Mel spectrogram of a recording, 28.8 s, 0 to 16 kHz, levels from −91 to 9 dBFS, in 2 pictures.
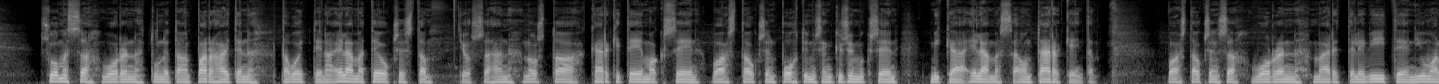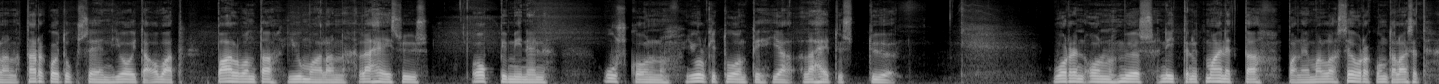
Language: Finnish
